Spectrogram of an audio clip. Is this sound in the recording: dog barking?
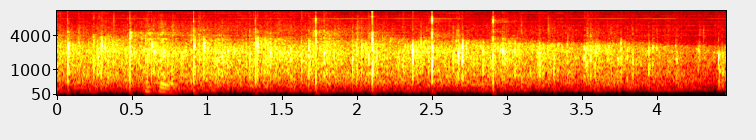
no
